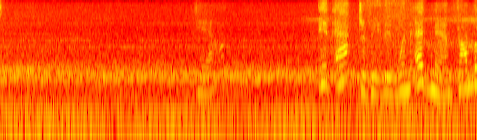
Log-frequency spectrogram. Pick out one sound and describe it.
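An aircraft engine hums steadily.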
